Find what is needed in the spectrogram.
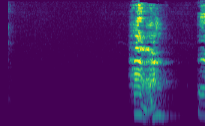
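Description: Near silence, then about a second and a half in a man's cartoon-character voice speaks a short opening word, the start of a spoken self-introduction.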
